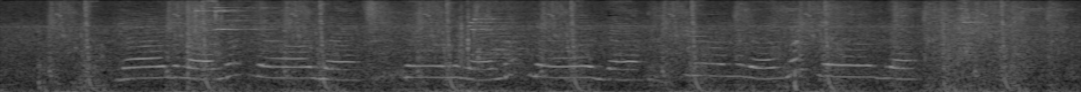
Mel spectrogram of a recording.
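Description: A young woman talks softly near a microphone.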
